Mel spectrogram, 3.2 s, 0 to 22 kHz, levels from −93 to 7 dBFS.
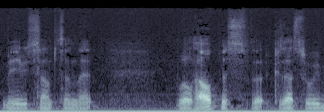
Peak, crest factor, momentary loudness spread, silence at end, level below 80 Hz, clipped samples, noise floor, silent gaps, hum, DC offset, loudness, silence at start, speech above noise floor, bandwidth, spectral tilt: -2 dBFS; 22 dB; 13 LU; 0 s; -38 dBFS; under 0.1%; -45 dBFS; none; none; 6%; -24 LUFS; 0 s; 22 dB; 16.5 kHz; -6 dB/octave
